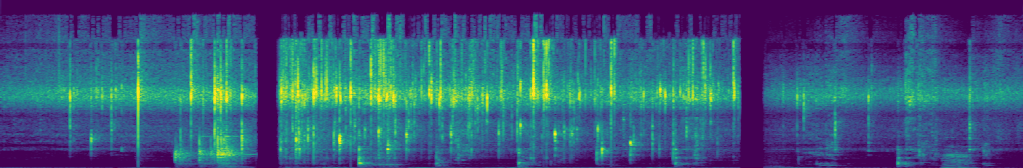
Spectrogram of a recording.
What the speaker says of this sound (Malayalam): ഇത് നമുക്ക് ഇളക്കി കൊടുക്കാം.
